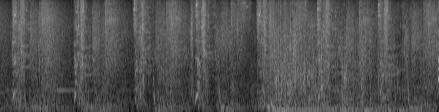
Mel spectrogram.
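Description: Fantasy battle sound effects burst and crackle repeatedly.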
